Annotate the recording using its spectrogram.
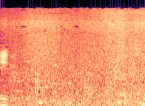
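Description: Ocean surf breaking and washing over a rocky shore, a steady rushing noise, with wind buffeting the microphone.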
